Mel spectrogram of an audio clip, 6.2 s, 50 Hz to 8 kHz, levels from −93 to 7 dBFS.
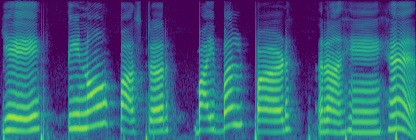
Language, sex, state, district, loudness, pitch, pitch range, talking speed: Hindi, male, Punjab, Fazilka, -13 LUFS, 265 Hz, 230-300 Hz, 65 wpm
